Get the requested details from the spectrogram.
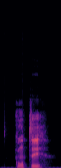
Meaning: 1. county 2. riding 3. Comté cheese
- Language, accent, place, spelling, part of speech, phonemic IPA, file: French, France, Lyon, comté, noun, /kɔ̃.te/, LL-Q150 (fra)-comté.wav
